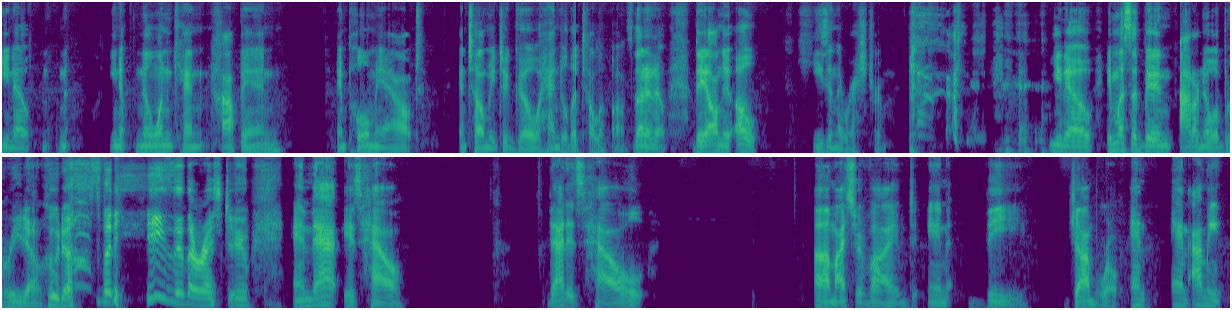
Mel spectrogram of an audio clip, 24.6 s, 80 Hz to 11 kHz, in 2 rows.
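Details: 23-year-old man with lifelong stuttering, first vividly remembered around age seven; he has had speech therapy and attended an intensive fluency program: stuttering.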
